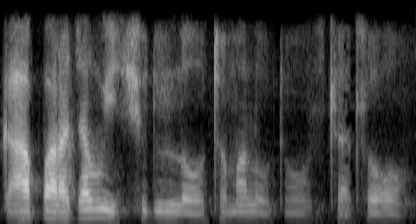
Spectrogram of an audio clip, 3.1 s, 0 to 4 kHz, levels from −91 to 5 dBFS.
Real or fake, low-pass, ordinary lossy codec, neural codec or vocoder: fake; 3.6 kHz; AAC, 24 kbps; codec, 24 kHz, 1.2 kbps, DualCodec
